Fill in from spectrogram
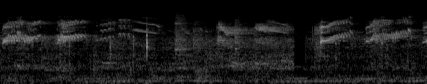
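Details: Fledgling white-eyes at the start of the 2020 season, a recording kept as a trapping lure: dense, high, twittering chirps run almost continuously, with one brief pause near the three-second mark.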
